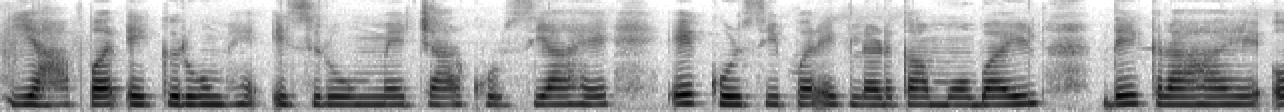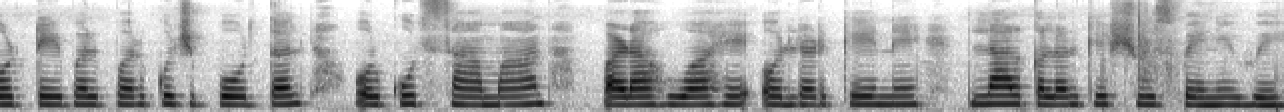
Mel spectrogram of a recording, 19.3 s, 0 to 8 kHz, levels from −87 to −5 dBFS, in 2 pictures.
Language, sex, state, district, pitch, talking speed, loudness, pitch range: Hindi, female, Himachal Pradesh, Shimla, 220 Hz, 130 wpm, -19 LUFS, 215-220 Hz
